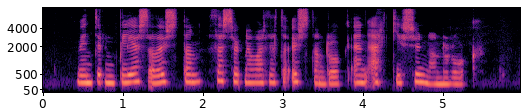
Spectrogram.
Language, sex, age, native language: Icelandic, female, 20-29, Icelandic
